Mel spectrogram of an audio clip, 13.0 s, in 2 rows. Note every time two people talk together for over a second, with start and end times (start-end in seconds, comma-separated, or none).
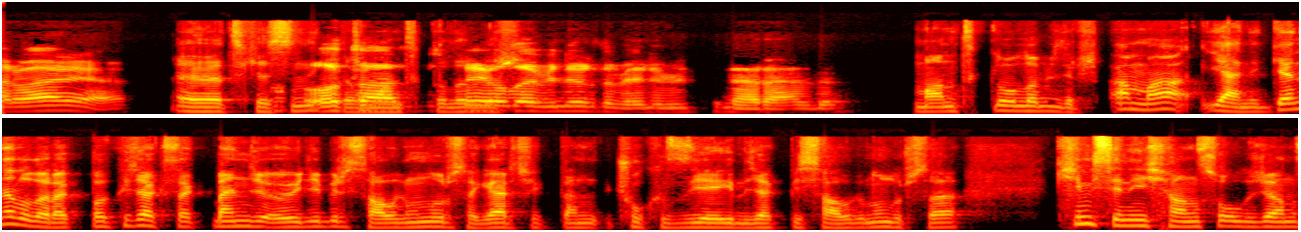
1.5-2.7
